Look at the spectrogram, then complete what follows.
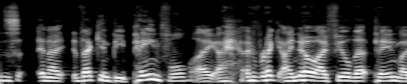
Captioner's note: laughs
